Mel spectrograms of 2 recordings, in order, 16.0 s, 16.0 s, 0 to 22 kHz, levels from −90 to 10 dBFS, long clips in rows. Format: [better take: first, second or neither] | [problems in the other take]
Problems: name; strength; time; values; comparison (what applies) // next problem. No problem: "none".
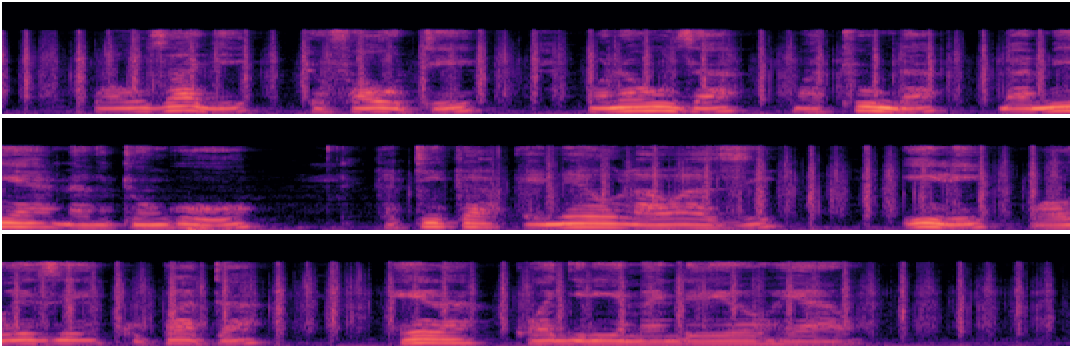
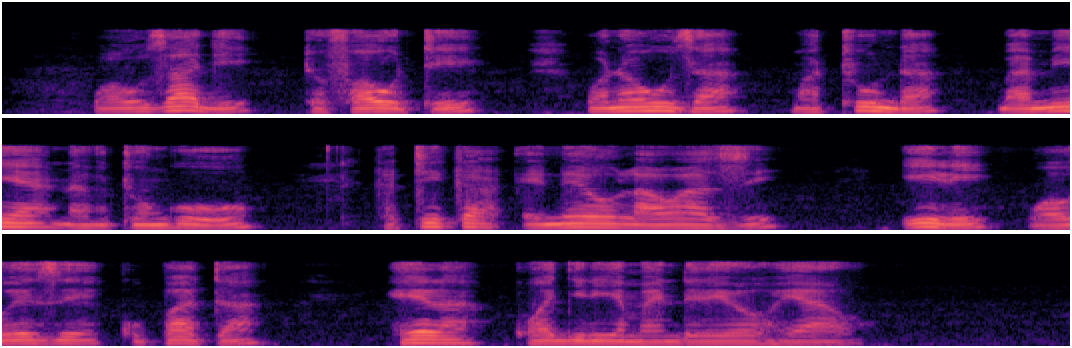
second | background sound (Rattle); 14 dB below the speech // room echo; dies away in 0.2 s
